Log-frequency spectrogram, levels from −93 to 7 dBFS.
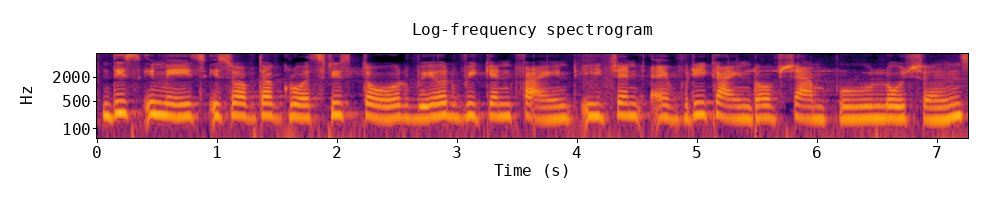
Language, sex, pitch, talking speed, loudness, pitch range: English, female, 210 Hz, 150 wpm, -18 LUFS, 185-220 Hz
